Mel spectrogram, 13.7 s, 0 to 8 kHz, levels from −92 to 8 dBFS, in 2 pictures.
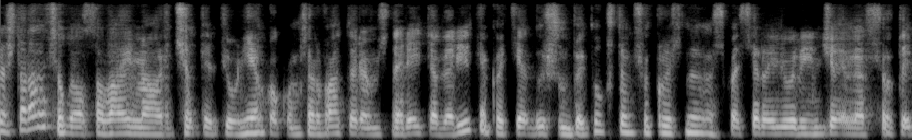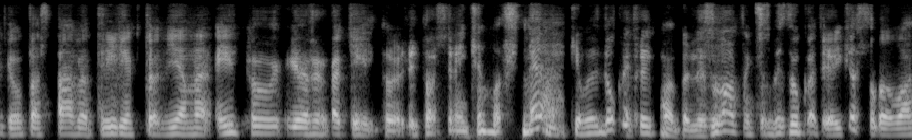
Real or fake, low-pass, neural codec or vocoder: fake; 7.2 kHz; codec, 24 kHz, 1 kbps, SNAC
